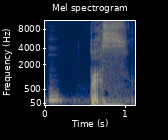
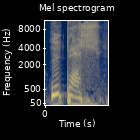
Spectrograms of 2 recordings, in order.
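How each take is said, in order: First: Slow whispered "Um passo"; soft echo. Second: "Um passo" shouted high and loud; shouted step. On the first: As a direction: breathe "Um passo" quietly, slowly. ("Um passo" sussurrado e lento) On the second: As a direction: yell "Um passo" in triumph. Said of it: "as palavras que eu dizia". ("Um passo" gritado alto) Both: Retold or imitated.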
